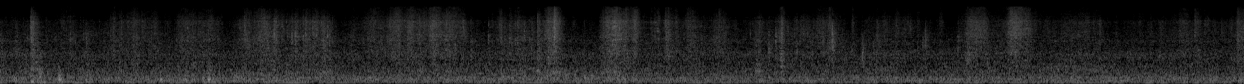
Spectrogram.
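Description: Quiet kitchen background: a steady low hum, with a few soft rustles and clicks from handling things at the counter.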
